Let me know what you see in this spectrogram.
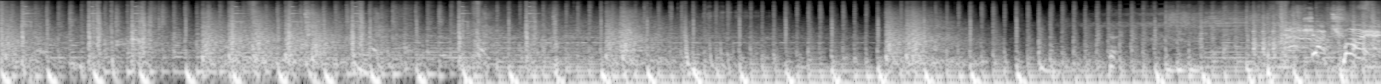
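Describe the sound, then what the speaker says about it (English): Rapid bursts of gunfire in the police game The Precinct, with dense repeated shots crackling over a loud, busy game soundtrack with music and effects throughout. "Shots fired!"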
